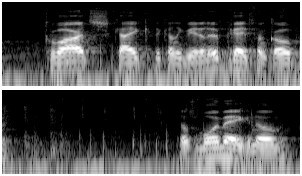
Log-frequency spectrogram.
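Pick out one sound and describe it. Footsteps run on a stone floor.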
